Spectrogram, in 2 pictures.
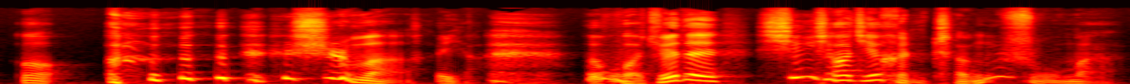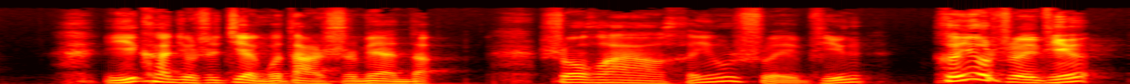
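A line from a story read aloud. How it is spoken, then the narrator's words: Smiling, flattering. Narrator (Chinese): 那男人笑着做分析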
